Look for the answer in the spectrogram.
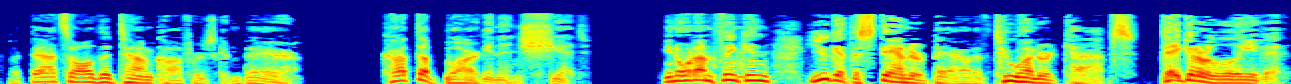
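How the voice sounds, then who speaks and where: A sardonic ghoul outlaw from a video game, with a heavily rasping, creaky voice. He is sly, laid-back and streetwise, a swaggering town boss who talks in slang. The sound is close and dry. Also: mid-range voice, huge pitch swings, unhurried, no echo, full character voice. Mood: wry bargaining. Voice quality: gravelly, raspy. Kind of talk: video game companion voice lines.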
